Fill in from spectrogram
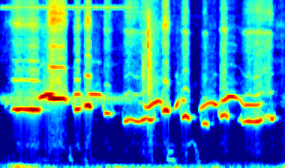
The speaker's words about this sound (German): Fröhlich pfeifend und abwechselnd singend schlenderten sie durch den Wald.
